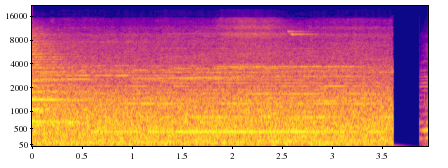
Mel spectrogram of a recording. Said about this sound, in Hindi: ये है मेट्रो जयपुर।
